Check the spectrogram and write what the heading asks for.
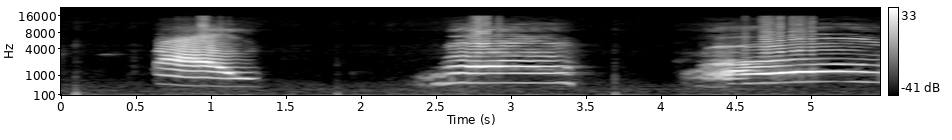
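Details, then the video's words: Three strong, drawn-out meows from a mother cat calling her kittens, the last long and wavering, separated by short quiet pauses with faint taps. "Mother cat calling for her kittens sound effect ⭐ mom cat sounds"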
